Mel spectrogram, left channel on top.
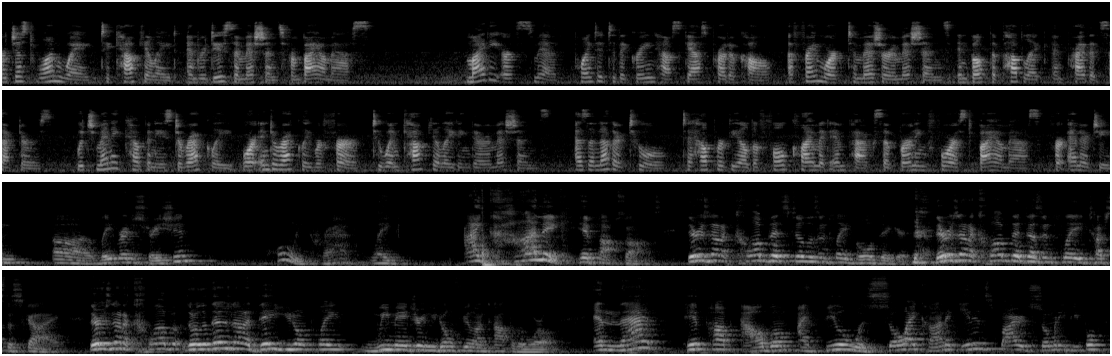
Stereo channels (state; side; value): different; both; correlation 0.00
